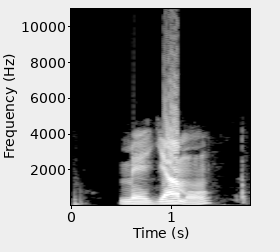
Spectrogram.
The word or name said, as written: me llamo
